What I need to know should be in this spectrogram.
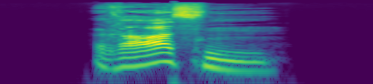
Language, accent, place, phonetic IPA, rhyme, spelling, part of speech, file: German, Germany, Berlin, [ˈʁaːsn̩], -aːsn̩, raßen, adjective, De-raßen.ogg
- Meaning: inflection of raß: 1. strong genitive masculine/neuter singular 2. weak/mixed genitive/dative all-gender singular 3. strong/weak/mixed accusative masculine singular 4. strong dative plural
